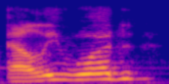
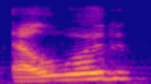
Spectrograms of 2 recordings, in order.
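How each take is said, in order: First: The middle i vowel is pronounced. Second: The middle i vowel is dropped. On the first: "Did you just pronounce the I" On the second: "forget that the I was even there"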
